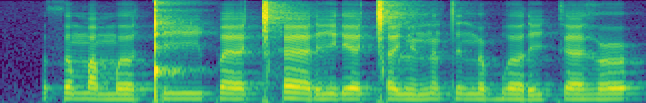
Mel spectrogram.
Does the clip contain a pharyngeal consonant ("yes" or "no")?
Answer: no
